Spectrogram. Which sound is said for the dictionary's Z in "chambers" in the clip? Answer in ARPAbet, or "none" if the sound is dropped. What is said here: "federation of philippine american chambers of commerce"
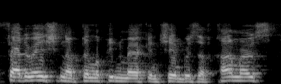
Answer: Z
